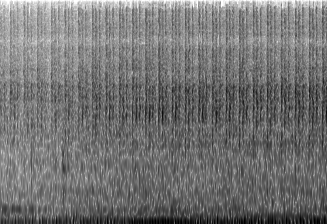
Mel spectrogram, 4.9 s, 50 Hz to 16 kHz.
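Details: Land Rover Series 3 engine warm, first run in months after head gasket replacement: light, fairly regular ticking about two and a half per second over idle; source unclear, tick improved slightly with running.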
